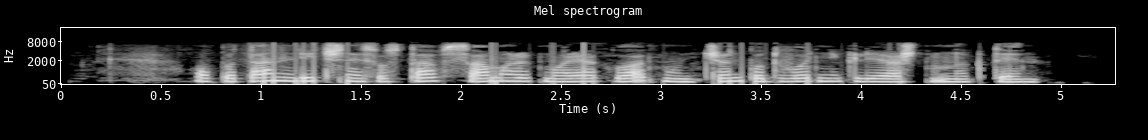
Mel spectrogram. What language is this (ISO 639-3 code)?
chm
